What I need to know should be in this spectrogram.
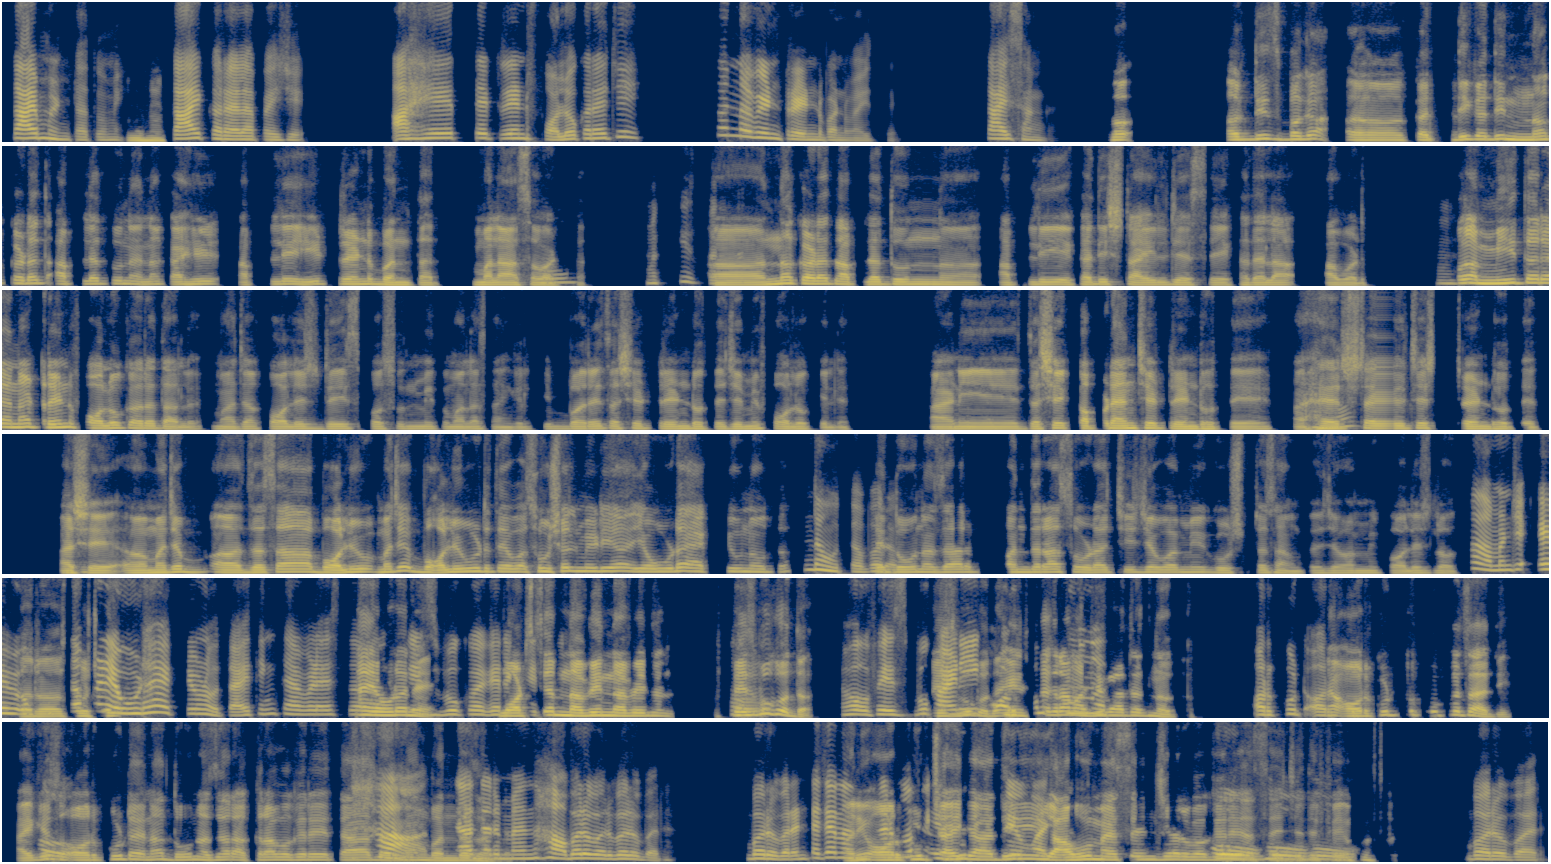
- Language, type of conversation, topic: Marathi, podcast, ट्रेंड फॉलो करायचे की ट्रेंड बनायचे?
- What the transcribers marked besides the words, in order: other noise; unintelligible speech; in English: "आय गेस"; other background noise; laughing while speaking: "फेमस"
